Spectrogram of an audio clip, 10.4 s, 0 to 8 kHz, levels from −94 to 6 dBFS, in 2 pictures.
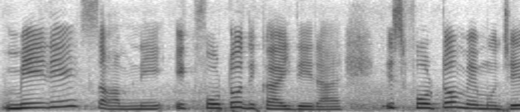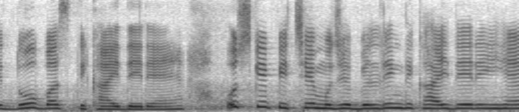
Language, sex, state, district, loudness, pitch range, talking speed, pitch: Hindi, female, Uttar Pradesh, Budaun, -13 LUFS, 230-300 Hz, 150 wpm, 270 Hz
